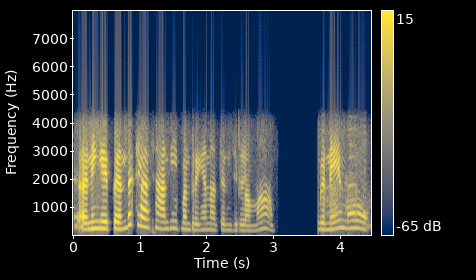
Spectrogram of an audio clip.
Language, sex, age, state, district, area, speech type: Tamil, male, 30-45, Tamil Nadu, Cuddalore, urban, conversation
